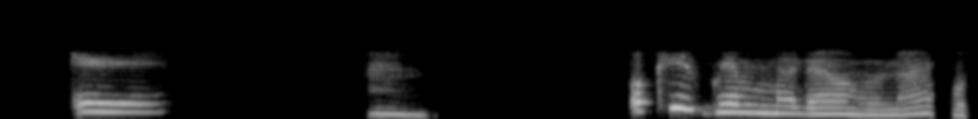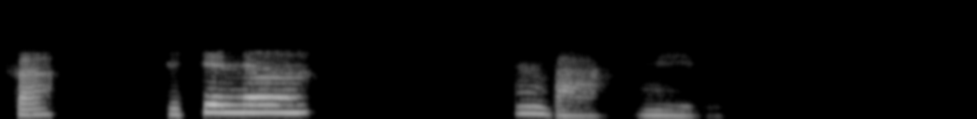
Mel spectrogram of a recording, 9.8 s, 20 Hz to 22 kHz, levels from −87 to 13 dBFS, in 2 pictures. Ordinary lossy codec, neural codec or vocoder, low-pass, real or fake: none; codec, 32 kHz, 1.9 kbps, SNAC; 3.6 kHz; fake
